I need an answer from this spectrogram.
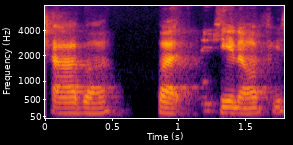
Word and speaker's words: Csaba: that i've never quite yeah csaba is uh pronounced chava but you know if you say saba you know it'll it sort of works too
